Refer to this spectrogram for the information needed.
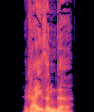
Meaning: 1. female equivalent of Reisender: female tourist; female traveller, female voyager 2. inflection of Reisender: strong nominative/accusative plural 3. inflection of Reisender: weak nominative singular
- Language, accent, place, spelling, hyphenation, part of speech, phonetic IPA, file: German, Germany, Berlin, Reisende, Rei‧sen‧de, noun, [ˈʁaɪ̯zn̩də], De-Reisende.ogg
